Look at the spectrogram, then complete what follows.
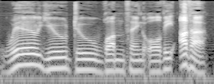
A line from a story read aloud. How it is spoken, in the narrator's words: Lance spat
